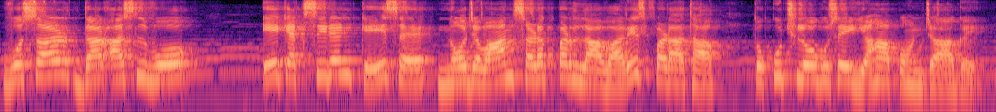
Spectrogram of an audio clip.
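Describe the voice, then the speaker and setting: A timid hospital assistant from a moral tale , played by a woman narrator. He speaks slowly, hesitant and deferential, in a high voice with echo around it. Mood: nervous, apologetic. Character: flustered, timid male hospital assistant, apologetic. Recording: roomy echo with music behind.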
